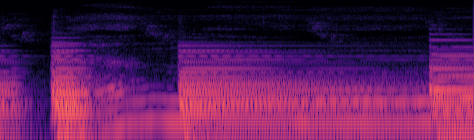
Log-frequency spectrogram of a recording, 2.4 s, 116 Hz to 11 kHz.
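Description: Nord Stage keyboard's piano sound playing sustained chords around D minor 7 with an added fourth. A chord stops just after the start and a short stab follows. A brief sliding note comes about half a second in, before a new chord is struck and held.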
